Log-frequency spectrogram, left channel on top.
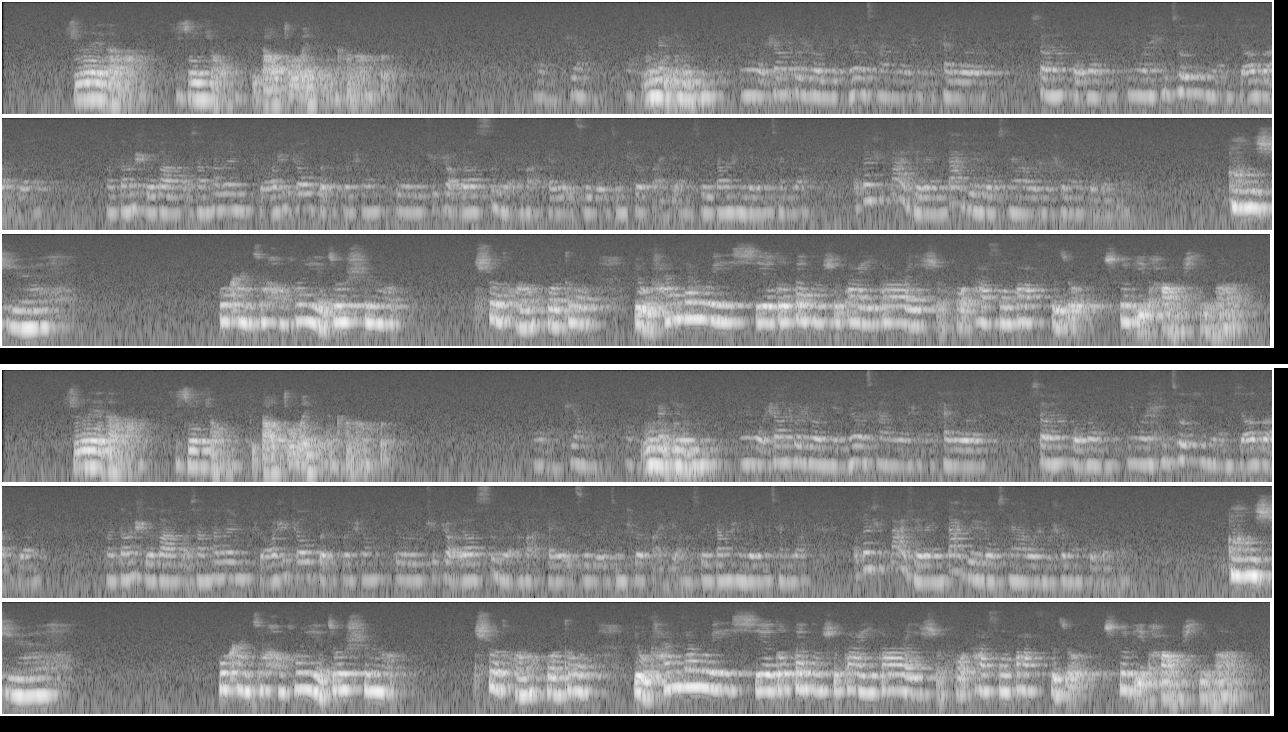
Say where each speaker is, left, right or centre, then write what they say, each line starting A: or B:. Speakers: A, on the right; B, on the right.
A: 之类的吧，就这种比较多一点，可能会，
B: 哦，这样啊，哦，
A: 嗯嗯，
B: 我感觉，
A: 嗯
B: 反正我上硕的时候也没有参加过什么太多的校园活动，因为 <laughs> 就一年比较短暂。而当时的话，好像他们主要是招本科生，就是至少要四年的话才有资格进社团这样，所以当时没怎么参加。哦，但是大学嘞，你大学有参加过什么社团活动吗？
A: 大学。我感觉好像也就是社团活动有参加过一些，都但都是大一大二的时候，大三大四就彻底躺平了，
